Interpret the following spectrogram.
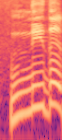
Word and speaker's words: neither: So after learning either or या फिर आइदर और बोलूँ, नीदर नॉर या फिर नाइदर नॉर बोलूँ, दोनों ही प्रोनाउंसिएशन सही है, कभी कंफ्यूज नहीं होना, दोनों ही सही है।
